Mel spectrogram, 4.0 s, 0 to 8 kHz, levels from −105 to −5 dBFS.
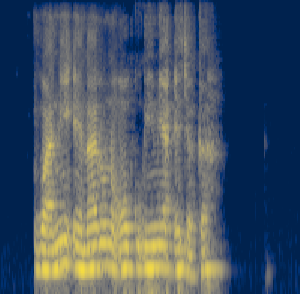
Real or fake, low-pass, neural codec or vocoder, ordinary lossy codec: real; 7.2 kHz; none; Opus, 16 kbps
